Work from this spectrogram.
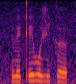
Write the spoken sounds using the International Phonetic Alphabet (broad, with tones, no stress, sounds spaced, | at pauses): ð e˨ kʼ e˧ β o˨ ʒ i˨ k əː˨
